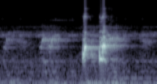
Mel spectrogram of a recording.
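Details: A streak-eared bulbul song played to lure wild birds: a soft buzzy phrase, then two loud, slurred, liquid notes close together.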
